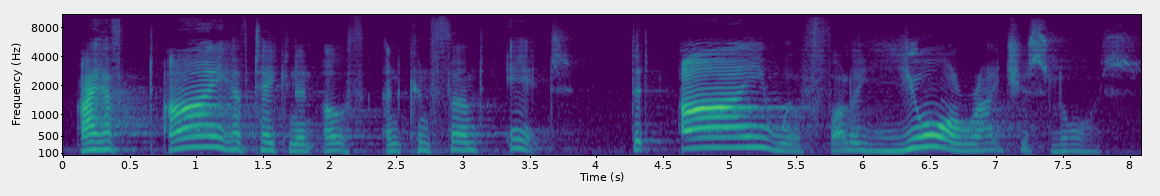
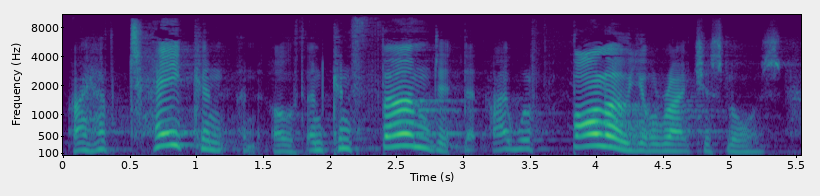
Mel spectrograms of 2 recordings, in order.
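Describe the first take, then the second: First: "I" and "your" swelled long and strong; stress on pronouns. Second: "taken", "confirmed" and "follow" punched; stress on verbs. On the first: Teacher demonstrates meditating on a psalm, stressing "I" and "your". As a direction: slowly punch each "I", then "your". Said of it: "emphasizing the yous, the yours, the my's". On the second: Teacher offers another way to meditate, stressing "taken", "confirmed", "follow". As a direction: lean hard on "taken", "confirmed", then loud "follow". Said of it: "Or we can say". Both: Shown as a demonstration.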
